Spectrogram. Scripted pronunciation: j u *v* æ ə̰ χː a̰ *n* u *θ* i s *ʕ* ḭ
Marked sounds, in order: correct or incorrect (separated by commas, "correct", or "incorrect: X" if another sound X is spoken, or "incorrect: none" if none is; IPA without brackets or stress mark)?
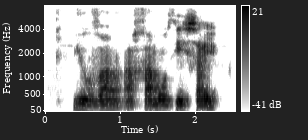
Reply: correct, incorrect: m, correct, correct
